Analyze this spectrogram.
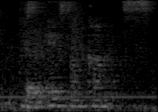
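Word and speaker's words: qamatz: comments right okay and it's pronounced like the a in Father yeah comments okay thank you all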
